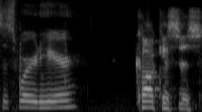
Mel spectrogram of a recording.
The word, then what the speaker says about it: Caucasus: pronounce this word here caucasus caucasus mountains there you go caucasus like caucasian how do you not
